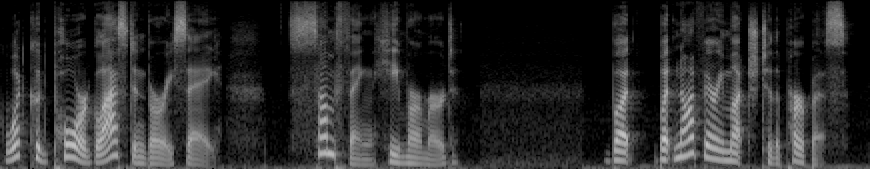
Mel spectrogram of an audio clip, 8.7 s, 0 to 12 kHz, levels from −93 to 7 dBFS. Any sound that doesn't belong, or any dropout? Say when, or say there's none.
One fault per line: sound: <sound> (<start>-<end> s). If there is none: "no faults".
no faults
